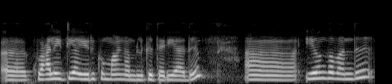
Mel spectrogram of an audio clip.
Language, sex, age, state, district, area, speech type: Tamil, female, 30-45, Tamil Nadu, Viluppuram, rural, spontaneous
